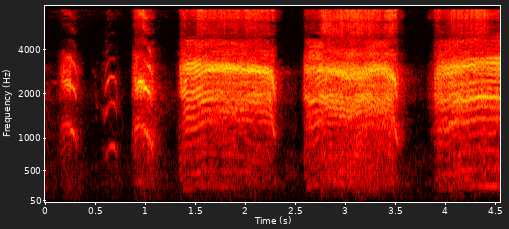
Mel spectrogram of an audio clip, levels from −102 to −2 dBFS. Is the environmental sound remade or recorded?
remade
